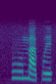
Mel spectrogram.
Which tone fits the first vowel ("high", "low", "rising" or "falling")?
high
